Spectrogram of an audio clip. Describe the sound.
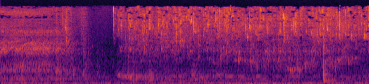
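Tap water runs in a cold bathroom for a final rinse, a faint, steady splashing hiss with one brief dip partway through.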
